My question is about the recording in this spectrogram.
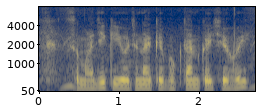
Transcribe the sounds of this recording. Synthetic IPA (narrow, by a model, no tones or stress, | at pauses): səmad͡ʒikjod͡ʒnakebʱuɡt̪ankəjseɦoj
